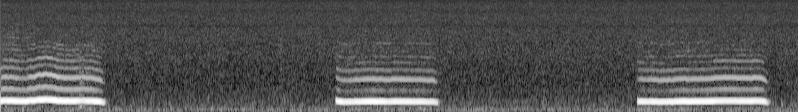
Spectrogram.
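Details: A domestic cat snores as it sleeps, each breath giving a level, tonal hum about a second long. Three such notes arrive roughly every three seconds, the first slightly wavering, over a quiet indoor background.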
